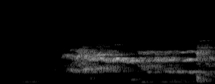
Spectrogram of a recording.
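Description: A single drawn-out animal call, starting about half a second in and lasting nearly two seconds, with a sharp click right at its end.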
